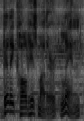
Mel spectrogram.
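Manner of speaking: ordinary delivery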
